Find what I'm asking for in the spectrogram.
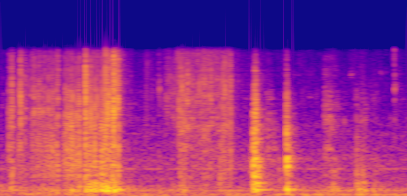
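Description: Oracle life purpose cards being shuffled by hand, a run of soft papery riffles and slaps, close and fairly quiet, with a few sharper card flicks near the end.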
